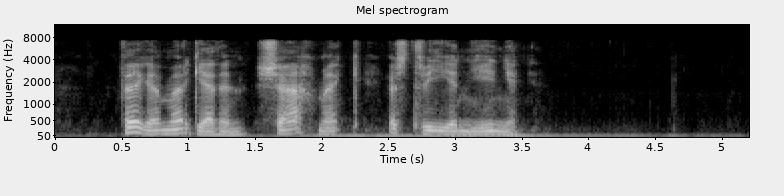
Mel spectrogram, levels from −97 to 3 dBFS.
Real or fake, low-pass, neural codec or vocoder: fake; 7.2 kHz; codec, 16 kHz, 4.8 kbps, FACodec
